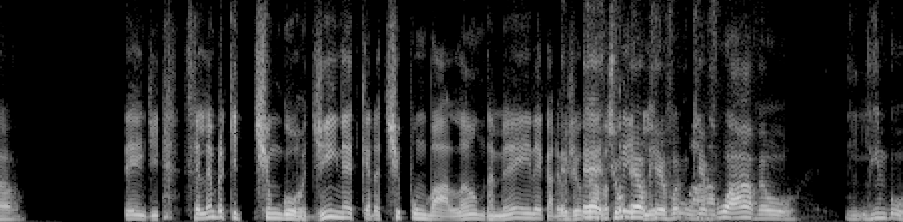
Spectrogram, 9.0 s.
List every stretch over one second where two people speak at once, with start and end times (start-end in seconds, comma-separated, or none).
5.8-7.2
